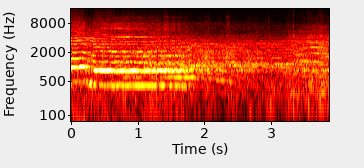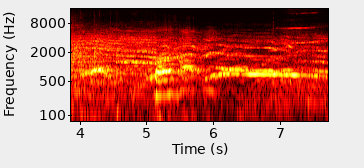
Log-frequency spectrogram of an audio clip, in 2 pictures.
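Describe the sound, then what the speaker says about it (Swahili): Outdoor crowd of young people cheering and shouting, a loud sustained roar with rising whoops and high cries layered over it, swelling and dipping without pause. "Jamani, shangilieni kwanza, makofi yanatosha, makofi mengi, makofi. Piga kelele."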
